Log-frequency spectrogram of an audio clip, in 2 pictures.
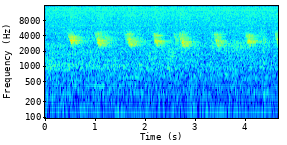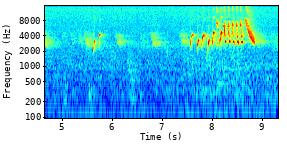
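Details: ['European goldfinch singing: a steady run of soft, slurred high notes about twice a second, ending in a loud, bright burst of rapid tinkling twitters.']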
